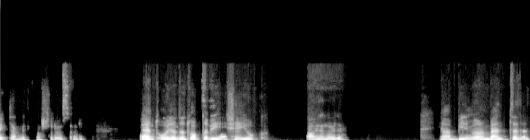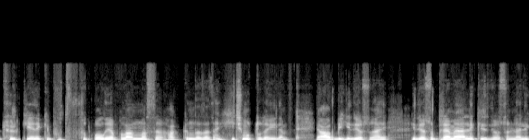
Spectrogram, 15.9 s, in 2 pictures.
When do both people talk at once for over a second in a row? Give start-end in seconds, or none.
2.1-3.5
